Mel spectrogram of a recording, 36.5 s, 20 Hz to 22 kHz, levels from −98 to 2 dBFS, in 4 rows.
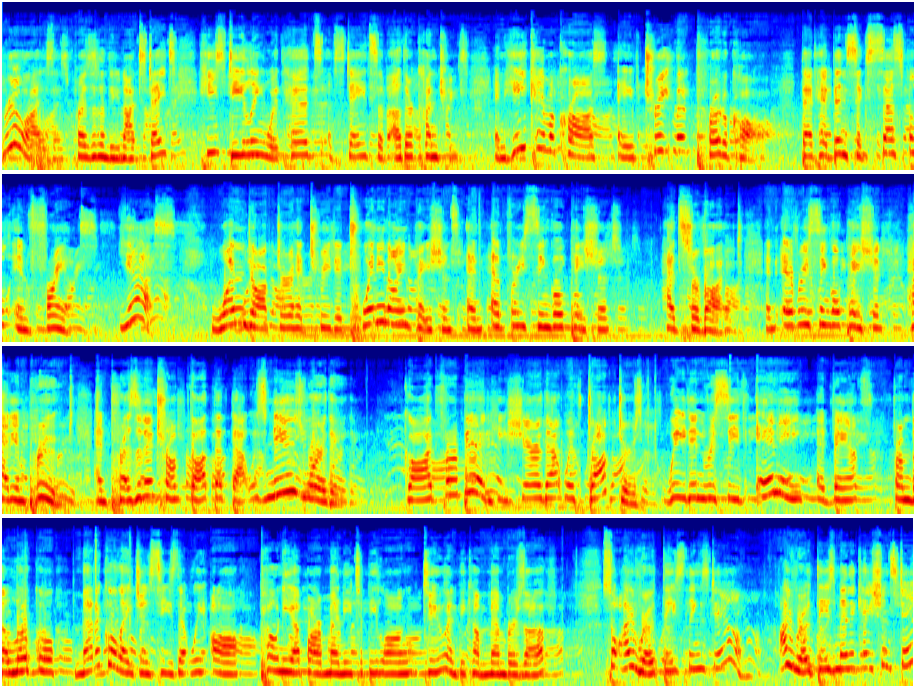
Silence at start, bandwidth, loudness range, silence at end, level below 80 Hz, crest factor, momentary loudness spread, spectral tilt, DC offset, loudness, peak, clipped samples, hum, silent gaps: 0 s; 14 kHz; 2 LU; 0 s; -40 dBFS; 12 dB; 8 LU; -4 dB/octave; under 0.1%; -13 LUFS; 0 dBFS; under 0.1%; none; none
